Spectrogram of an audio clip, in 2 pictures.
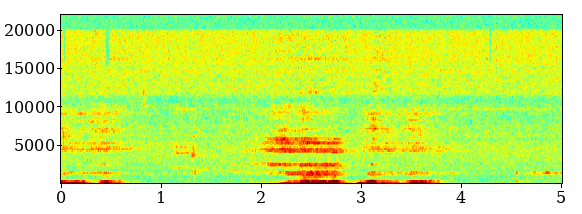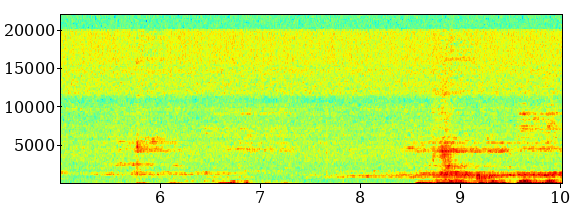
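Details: Sleeping 6-month-old Belgian Malinois Shepherd puppy: low, rough grunting snores in uneven bursts separated by quiet breathing; snoring.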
